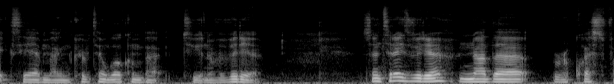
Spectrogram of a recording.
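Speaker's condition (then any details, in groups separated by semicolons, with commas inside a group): No condition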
